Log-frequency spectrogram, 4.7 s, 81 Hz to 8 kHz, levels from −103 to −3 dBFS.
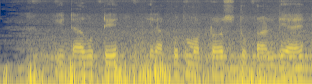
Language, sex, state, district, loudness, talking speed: Odia, male, Odisha, Sambalpur, -17 LUFS, 90 wpm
